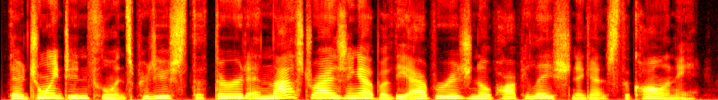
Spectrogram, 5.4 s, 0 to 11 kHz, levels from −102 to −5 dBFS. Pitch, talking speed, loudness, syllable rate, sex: 225 Hz, 190 wpm, -17 LUFS, 6.3 syllables/s, female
